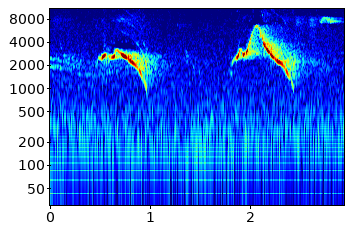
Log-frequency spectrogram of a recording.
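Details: Green leafbird song used for training cage birds: two loud whistled phrases about 1.3 seconds apart, each climbing quickly, then sliding steeply down in a bright slurred sweep, over a quiet background.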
